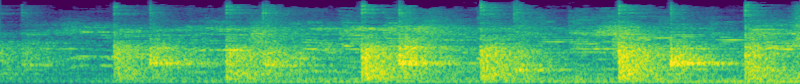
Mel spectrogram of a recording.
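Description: Table tennis ball clicking in a steady rally, struck by paddles and bouncing on the table, about six hits at a regular pace.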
